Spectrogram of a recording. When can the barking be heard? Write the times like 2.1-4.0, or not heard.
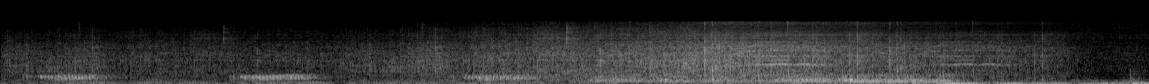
not heard.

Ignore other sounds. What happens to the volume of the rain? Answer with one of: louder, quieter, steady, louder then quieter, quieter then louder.
louder then quieter.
